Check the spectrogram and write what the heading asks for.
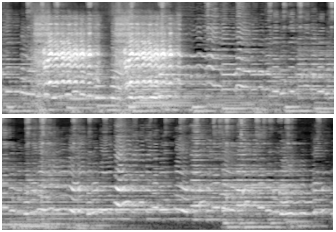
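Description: A goat bleats, two loud, raspy cries at the start followed by wavering, higher-pitched bleats that carry on steadily, with no one talking.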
